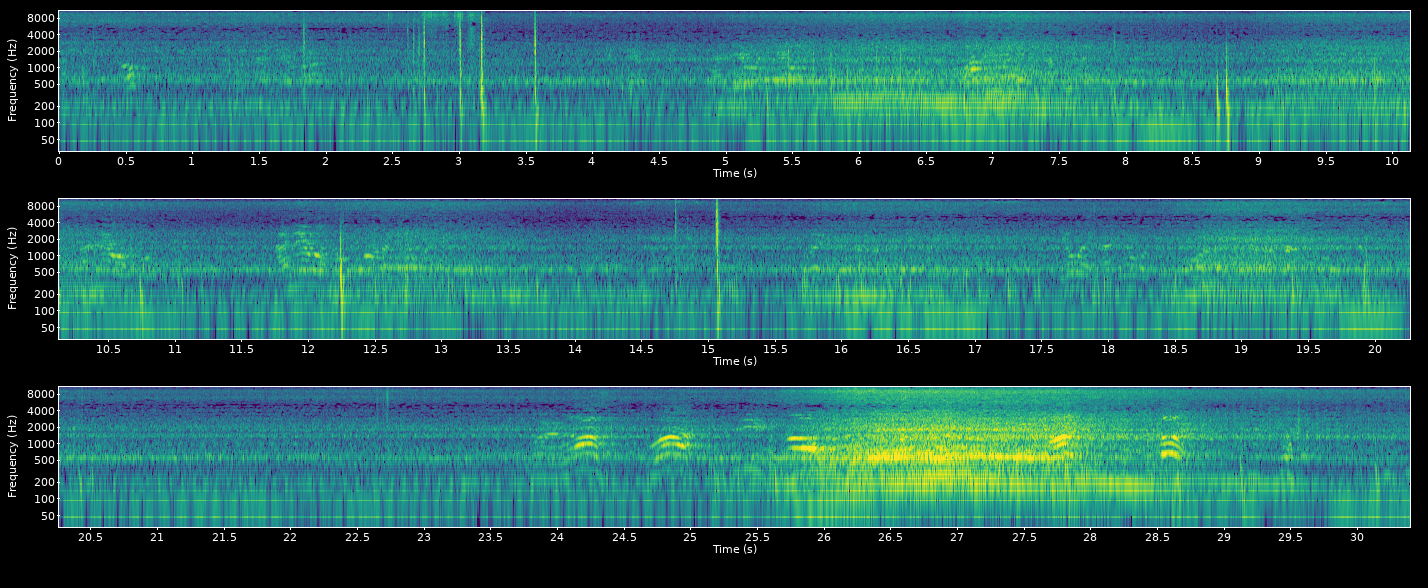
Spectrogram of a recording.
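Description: Lada Niva's four-cylinder engine revving up and down again and again as the car churns through mud, with a few sharp knocks along the way. The hardest and loudest revving comes near the end.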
